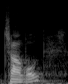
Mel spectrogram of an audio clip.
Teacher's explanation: Aquí esta pequeña schwa se vuelve como una especie de O. Entonces es una vocal corta.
